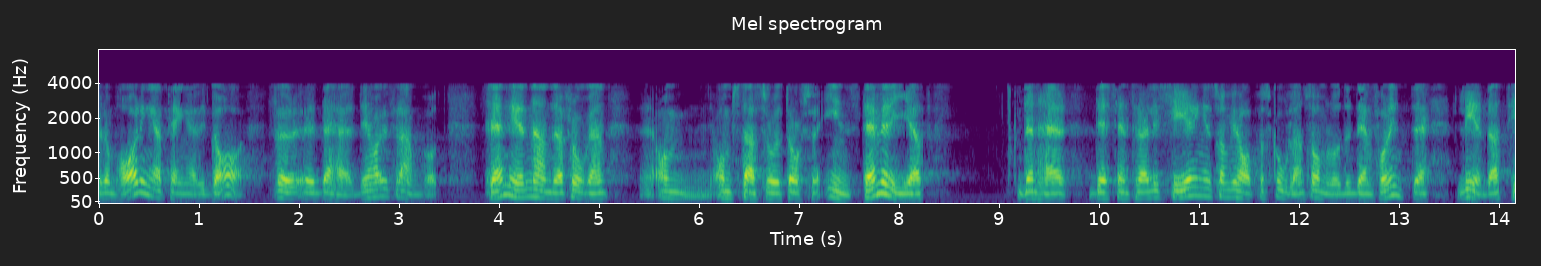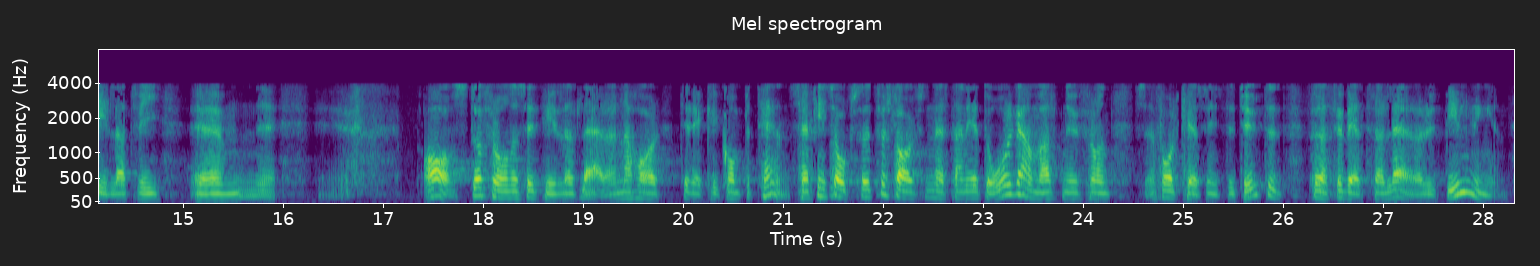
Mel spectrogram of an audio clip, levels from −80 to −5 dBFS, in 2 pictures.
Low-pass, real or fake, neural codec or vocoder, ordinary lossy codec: 7.2 kHz; real; none; AAC, 16 kbps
